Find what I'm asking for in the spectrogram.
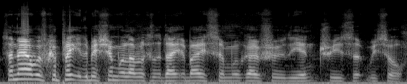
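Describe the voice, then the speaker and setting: A man's voice: fairly high pitch, fairly even intonation, fast, sharp tone, dry recording, low-quality recording. A man casually commenting on a game walkthrough, chatty and self-deprecating. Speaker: gameplay walkthrough narrator.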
